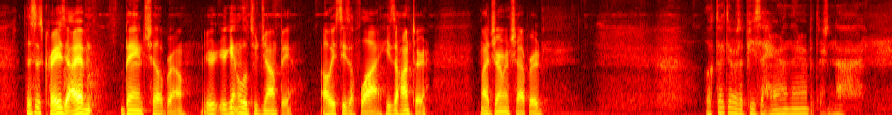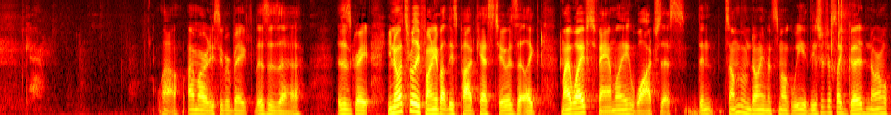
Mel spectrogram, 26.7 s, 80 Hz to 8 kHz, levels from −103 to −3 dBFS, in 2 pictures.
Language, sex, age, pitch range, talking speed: English, male, 20-39, 105-120 Hz, 185 wpm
